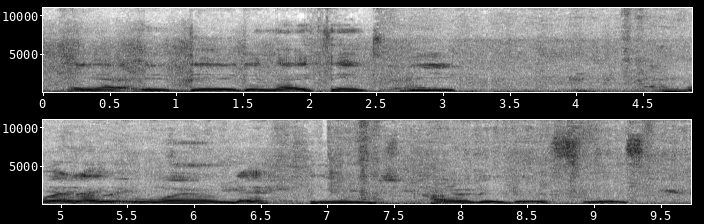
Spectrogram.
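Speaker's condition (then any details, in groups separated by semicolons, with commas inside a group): Cerebral palsy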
